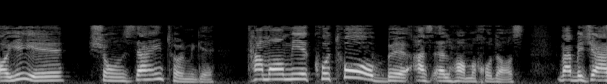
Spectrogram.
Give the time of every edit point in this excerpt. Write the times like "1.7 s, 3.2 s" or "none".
none

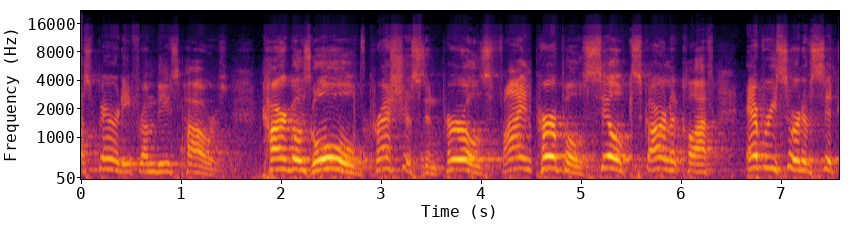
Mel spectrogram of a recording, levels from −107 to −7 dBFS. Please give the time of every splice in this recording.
1.0 s, 2.3 s, 2.8 s, 3.4 s, 4.5 s, 5.5 s

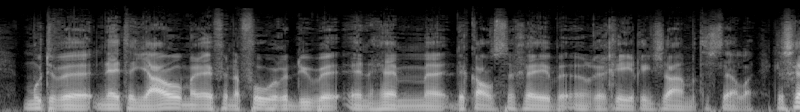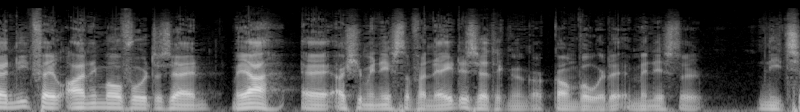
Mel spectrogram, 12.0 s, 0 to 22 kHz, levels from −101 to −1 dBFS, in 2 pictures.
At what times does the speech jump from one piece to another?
5.7 s, 7.7 s

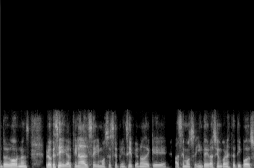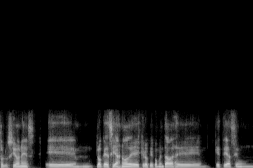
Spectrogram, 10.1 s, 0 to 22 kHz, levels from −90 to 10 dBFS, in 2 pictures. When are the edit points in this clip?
3.4 s, 5.9 s

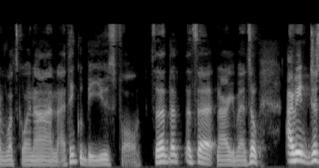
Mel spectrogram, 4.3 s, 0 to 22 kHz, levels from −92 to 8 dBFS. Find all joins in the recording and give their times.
1.9 s, 2.9 s

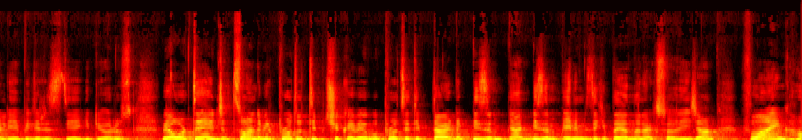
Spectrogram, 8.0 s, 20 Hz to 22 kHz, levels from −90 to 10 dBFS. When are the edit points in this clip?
6.1 s

